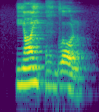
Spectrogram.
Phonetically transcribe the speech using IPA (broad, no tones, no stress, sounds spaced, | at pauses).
j ɑ̃ j ʔ æ̤ ɡ l ɔ ɳ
